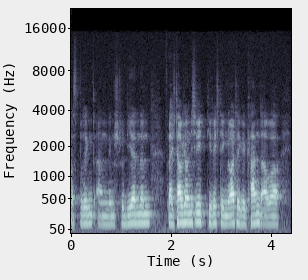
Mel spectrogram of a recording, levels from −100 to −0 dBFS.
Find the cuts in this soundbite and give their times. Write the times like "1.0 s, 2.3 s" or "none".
none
